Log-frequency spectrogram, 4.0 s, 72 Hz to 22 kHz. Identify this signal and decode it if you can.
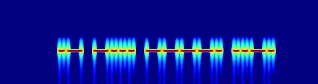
Morse code, heard as a keyed tone, about 22 wpm, 700 Hz. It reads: AB9F
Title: USA Call Signs 22wpm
